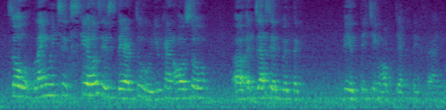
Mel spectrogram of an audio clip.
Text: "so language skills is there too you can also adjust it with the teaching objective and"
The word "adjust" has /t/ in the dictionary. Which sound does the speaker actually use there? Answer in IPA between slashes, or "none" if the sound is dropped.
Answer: none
